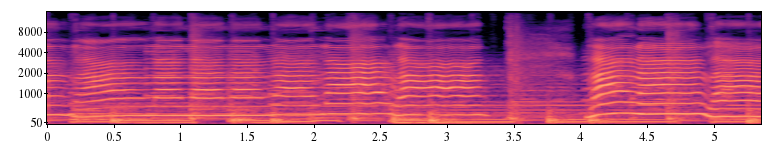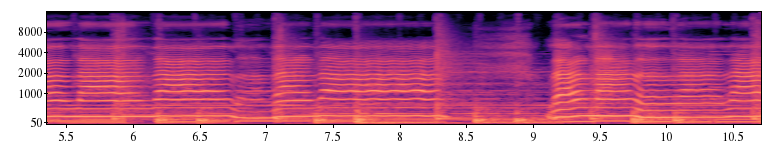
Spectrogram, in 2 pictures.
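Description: A song: a woman singing in phrases of long held notes with vibrato over a band accompaniment with a steady bass line.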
